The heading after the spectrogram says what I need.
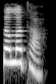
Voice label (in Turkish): "Salata", Turkish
